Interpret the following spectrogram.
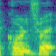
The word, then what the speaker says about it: Corenswet: Yeah, Corenswet.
